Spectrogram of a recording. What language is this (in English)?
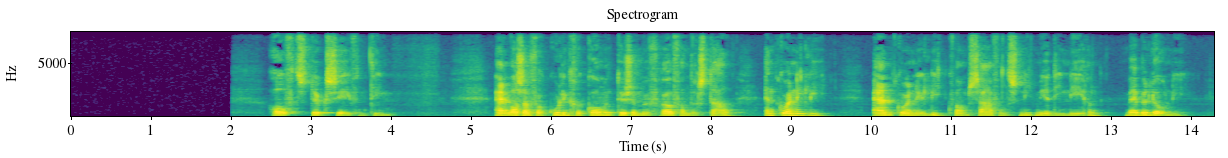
Dutch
